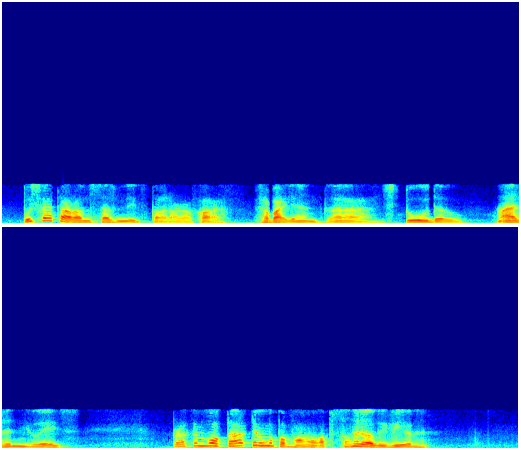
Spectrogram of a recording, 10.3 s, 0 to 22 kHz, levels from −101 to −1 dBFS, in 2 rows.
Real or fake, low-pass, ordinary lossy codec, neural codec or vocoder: fake; 7.2 kHz; AAC, 16 kbps; codec, 16 kHz in and 24 kHz out, 0.9 kbps, LongCat-Audio-Codec, fine tuned four codebook decoder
